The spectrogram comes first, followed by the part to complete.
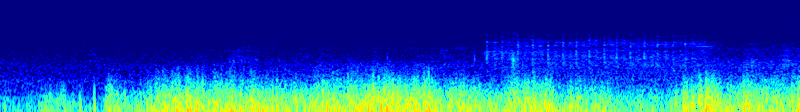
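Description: Wind buffeting the camera microphone: a gusty low rumble that builds over the first two seconds, eases briefly near the end and then picks up again.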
